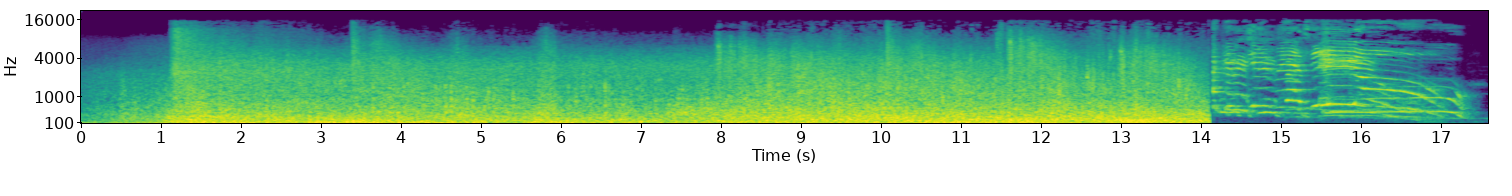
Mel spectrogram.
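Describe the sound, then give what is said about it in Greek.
A volcanic eruption roars with a deep, continuous rumble and occasional sharp booming bursts for about thirteen seconds, then cuts off abruptly into a few seconds of high, wavering tones. “Όταν το βουνό βγάζει στάχτη και καπνό, κλείνουμε καλά πόρτες και παράθυρα σφιχτά.”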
